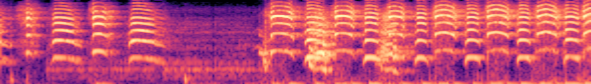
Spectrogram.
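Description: A squeaky rubber chicken dog toy with a broken bottom squeaks a few times, pauses, then lets out a rapid, loud run of high-pitched, wheezing squeals with no talking.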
